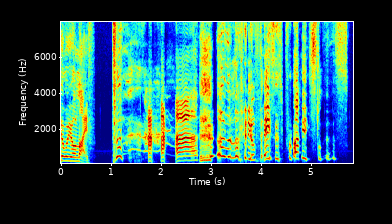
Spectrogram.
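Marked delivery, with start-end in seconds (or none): 1.0-2.2 high, gleeful cackle; gleeful laugh. Acted. Prankster laughs at a victim's face. 2.3-5.7 high, drawn-out words through laughter; tickled by your own prank; laughing gleefully. Acted.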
